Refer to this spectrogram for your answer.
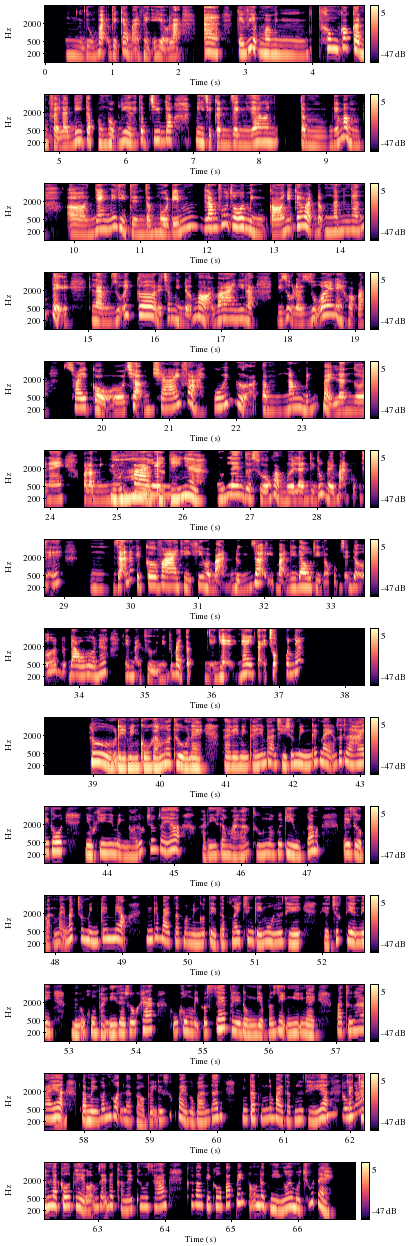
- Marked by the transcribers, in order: tapping; other background noise
- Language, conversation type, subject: Vietnamese, advice, Làm sao để tôi vận động nhẹ nhàng xuyên suốt cả ngày khi phải ngồi nhiều?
